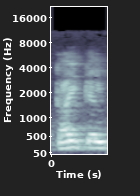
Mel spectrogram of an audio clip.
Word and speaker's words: Keuchel: Me gusta Keuchel, Dallas Keuchel, o Keuchel como se pronuncia, es el gran baluarte de ese equipo.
